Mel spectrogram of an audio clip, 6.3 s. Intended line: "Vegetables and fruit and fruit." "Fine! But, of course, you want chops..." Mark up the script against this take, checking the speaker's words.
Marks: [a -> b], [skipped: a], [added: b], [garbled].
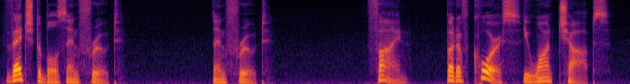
"Vegetables and fruit and fruit." "Fine! But, of course, you want chops..."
